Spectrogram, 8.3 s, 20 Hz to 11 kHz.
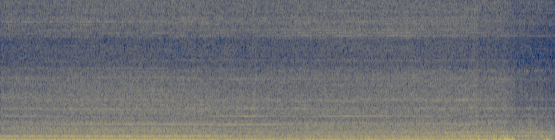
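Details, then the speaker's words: GE condenser fan motor, seized with missing bushing, temporarily patched with oil before a new motor arrives: briefly an unusual noise, then a steady, even low hum and whir with no scraping or rattle; running smoothly. "all right let's try it out should turn on [Music] never made that noise [Music] before evening out [Music] it's 2: in the afternoon and it's still running pretty"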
